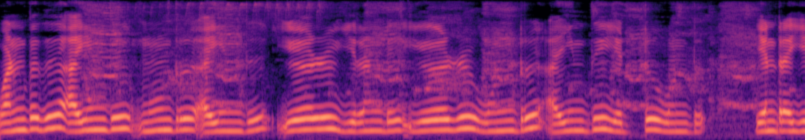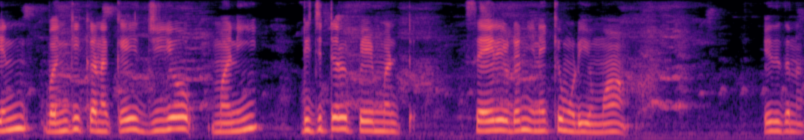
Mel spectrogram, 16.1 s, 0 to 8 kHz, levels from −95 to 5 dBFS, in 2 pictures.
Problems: background sounds at intervals, background conversations at intervals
